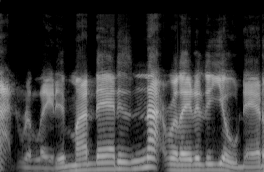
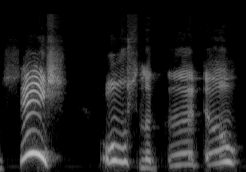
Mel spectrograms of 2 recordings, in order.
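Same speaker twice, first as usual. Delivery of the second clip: impressed ogling; 12 semitones higher, 5 dB quieter, slower than usual. Retold or imitated. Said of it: "he's sizing her up like".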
